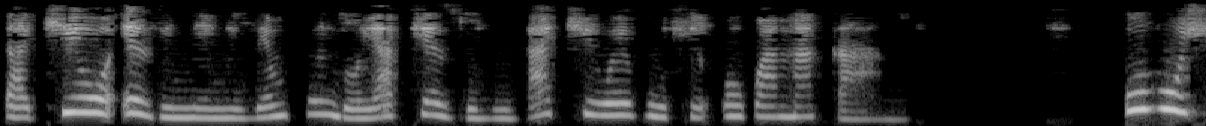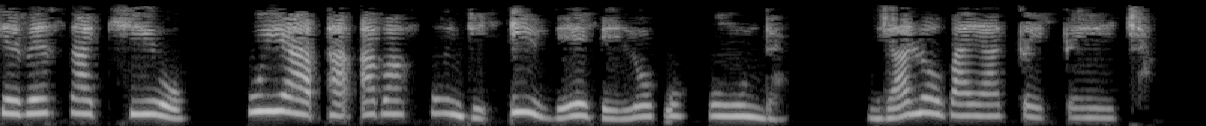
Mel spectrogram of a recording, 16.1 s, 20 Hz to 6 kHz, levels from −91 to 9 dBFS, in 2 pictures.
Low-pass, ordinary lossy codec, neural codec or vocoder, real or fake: 5.4 kHz; MP3, 24 kbps; codec, 16 kHz, 4 kbps, FunCodec, trained on LibriTTS, 50 frames a second; fake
